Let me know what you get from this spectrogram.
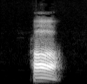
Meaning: The 43rd character in the Bengali abugida
- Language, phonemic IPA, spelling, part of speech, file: Bengali, /hɔ/, হ, character, LL-Q9610 (ben)-হ.wav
